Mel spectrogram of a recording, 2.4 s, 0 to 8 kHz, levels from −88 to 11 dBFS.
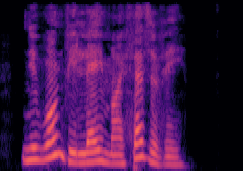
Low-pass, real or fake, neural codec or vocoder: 7.2 kHz; fake; codec, 16 kHz, 8 kbps, FreqCodec, smaller model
